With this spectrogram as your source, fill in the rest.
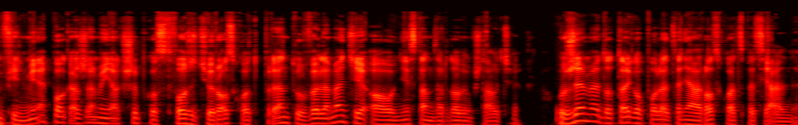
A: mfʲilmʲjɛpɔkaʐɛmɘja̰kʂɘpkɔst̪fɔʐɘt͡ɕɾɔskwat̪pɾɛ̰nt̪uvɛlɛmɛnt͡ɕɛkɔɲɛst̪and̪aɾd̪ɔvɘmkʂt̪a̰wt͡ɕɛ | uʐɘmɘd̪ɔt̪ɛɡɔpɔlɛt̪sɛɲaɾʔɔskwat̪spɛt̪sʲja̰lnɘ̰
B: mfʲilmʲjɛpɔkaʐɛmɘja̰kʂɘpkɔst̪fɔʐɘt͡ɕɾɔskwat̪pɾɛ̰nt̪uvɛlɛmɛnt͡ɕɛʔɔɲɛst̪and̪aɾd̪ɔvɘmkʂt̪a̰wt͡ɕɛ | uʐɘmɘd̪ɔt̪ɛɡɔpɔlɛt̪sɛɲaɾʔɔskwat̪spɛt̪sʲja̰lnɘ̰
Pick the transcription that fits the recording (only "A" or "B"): B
